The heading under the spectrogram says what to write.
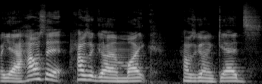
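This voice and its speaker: The recording is very clean, with a silent background. The speaker has a southern English accent and keeps a moderate pace. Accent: generic southern English. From England, Cornwall. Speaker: streamer. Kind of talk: live gaming stream chat.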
